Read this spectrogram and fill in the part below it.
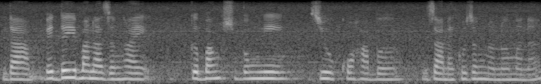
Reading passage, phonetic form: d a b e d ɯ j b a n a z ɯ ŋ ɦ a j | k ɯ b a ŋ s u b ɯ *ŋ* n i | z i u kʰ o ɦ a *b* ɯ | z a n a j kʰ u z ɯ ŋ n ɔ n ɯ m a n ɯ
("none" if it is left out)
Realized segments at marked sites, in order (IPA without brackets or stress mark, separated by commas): ŋ, b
